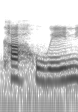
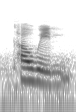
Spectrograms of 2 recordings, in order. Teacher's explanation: Just strike the 'H' over here. You don't say KAH-WIN, you say KA-WIN.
